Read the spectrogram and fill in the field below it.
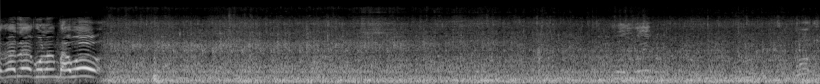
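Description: Choppy sea water laps against a boat's hull.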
